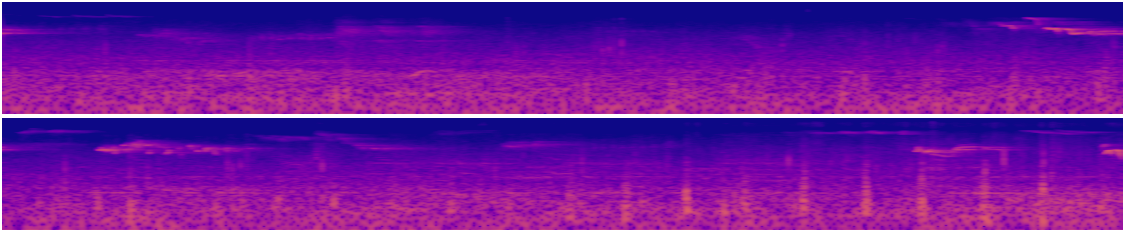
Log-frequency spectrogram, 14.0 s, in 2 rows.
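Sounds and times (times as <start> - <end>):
songbird singing: 5.9 - 14.0.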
